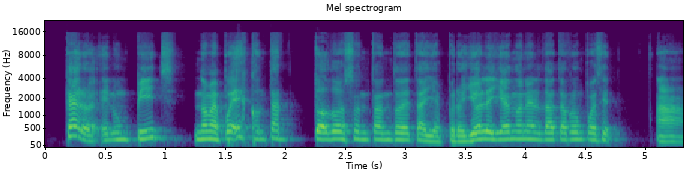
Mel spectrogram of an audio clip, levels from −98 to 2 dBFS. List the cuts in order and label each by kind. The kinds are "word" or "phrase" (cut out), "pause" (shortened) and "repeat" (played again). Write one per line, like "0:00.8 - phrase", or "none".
none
